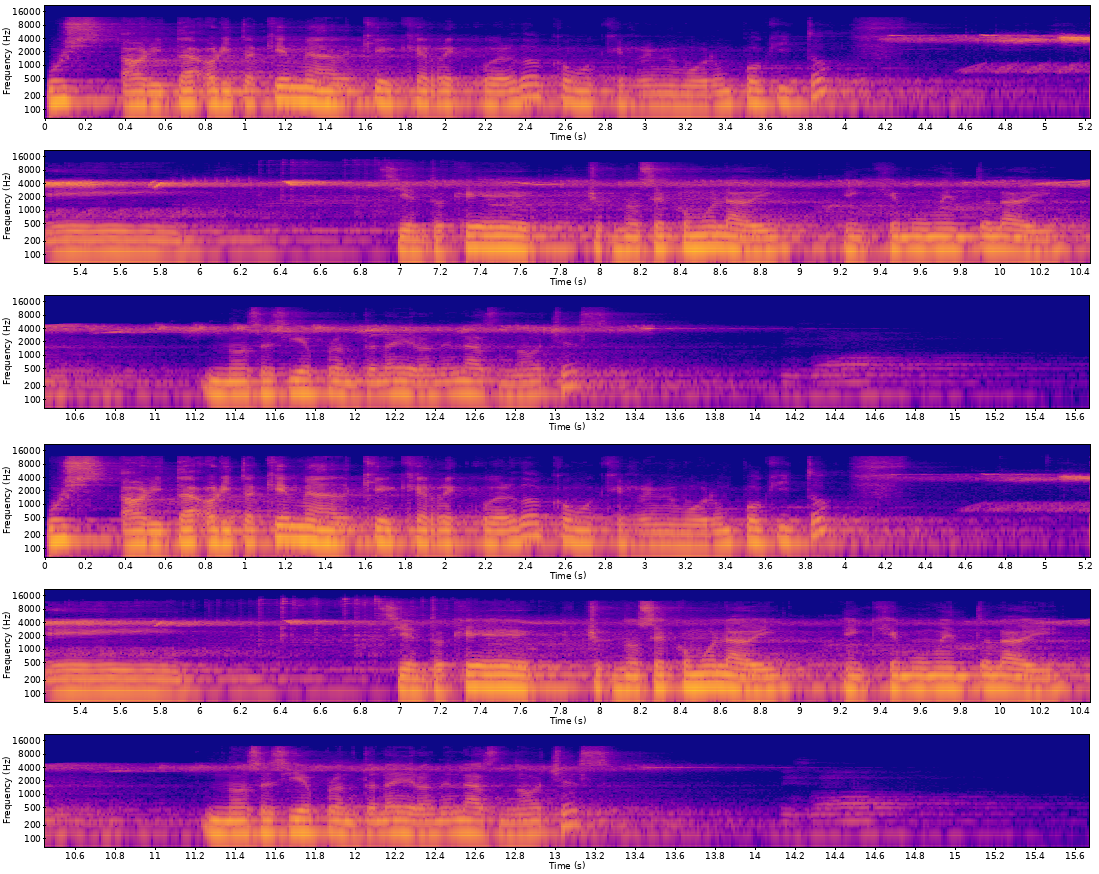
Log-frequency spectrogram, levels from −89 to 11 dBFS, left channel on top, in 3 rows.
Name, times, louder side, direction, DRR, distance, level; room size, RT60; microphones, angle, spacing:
voice 1, 0.0-4.3 5.2-6.0 6.9-9.0 9.2-10.4 11.2-13.2, right 1 dB, 20° right, 12 dB, 0.6 m, -18 dB
sound 1, 3.1-3.2 3.5-3.6 3.9-10.1, left 1 dB, 90° left, 7.8 m, -47 dB
sound 2, 4.2-13.5, left 8 dB, 50° left, 0.9 m, -28 dB
Bicycle, 4.8-8.7 9.1-9.2 10.0-10.1, right 7 dB, 80° right, 2.8 m, -49 dB
voice 2, 11.8-12.9 14.1-14.6, right 1 dB, 45° right, -2 dB, 2.7 m, -41 dB
28.0 x 20.5 x 9.3 m, 2.7 s
head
